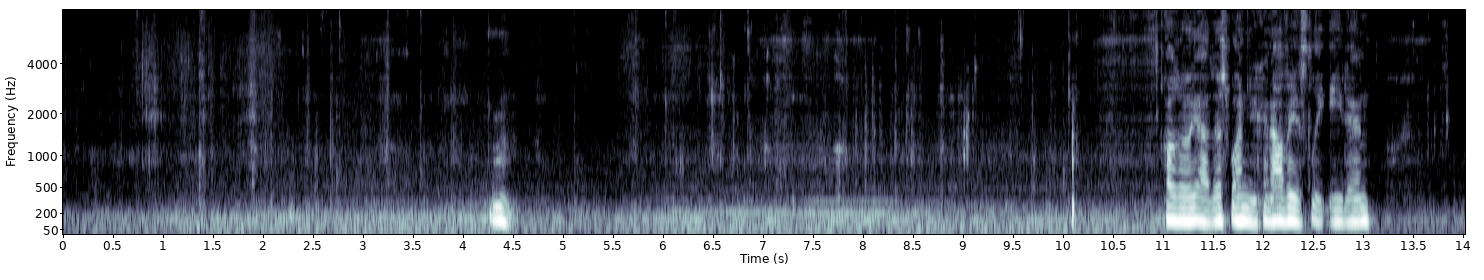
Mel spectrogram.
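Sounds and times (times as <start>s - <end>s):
man chewing: 0.0s - 11.0s, 13.1s - 14.0s
steady low hum: 0.0s - 14.0s
man humming mmm: 4.1s - 4.7s.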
